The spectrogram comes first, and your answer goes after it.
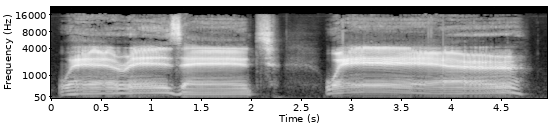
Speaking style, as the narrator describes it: The other people on the bus were screaming, cowering in their seats

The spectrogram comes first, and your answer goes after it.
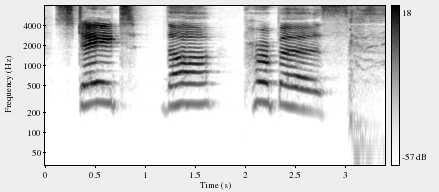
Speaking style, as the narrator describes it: A male voice comes booming saying

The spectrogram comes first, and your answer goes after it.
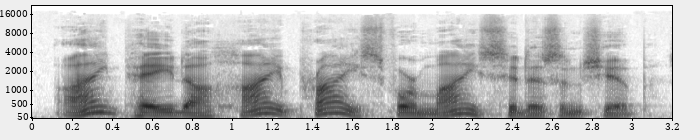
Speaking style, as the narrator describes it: said the commander

